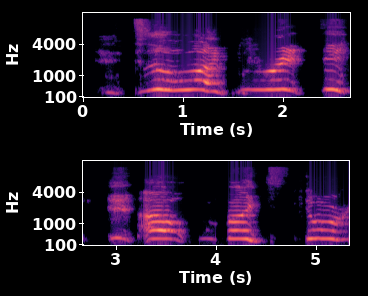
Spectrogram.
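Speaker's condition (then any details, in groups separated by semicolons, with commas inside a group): Cerebral palsy; oxygen deprivation at birth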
